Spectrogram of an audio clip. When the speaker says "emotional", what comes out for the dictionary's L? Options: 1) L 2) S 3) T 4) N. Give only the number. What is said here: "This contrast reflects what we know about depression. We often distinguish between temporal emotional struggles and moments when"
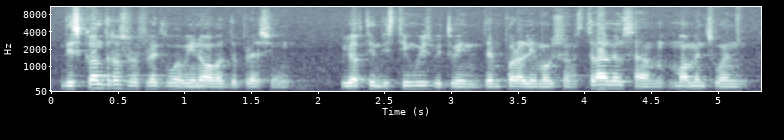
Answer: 4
